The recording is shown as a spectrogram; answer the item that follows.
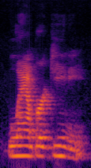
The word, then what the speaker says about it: Lamborghini: the US they say Lamborghini Lamborghini it's an Italian car brand and in Italian it is pronounced something like number Guinea Lamborghinis Lamborghini this one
